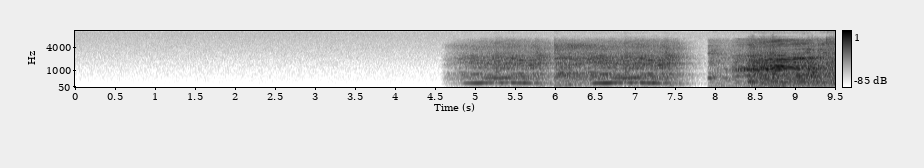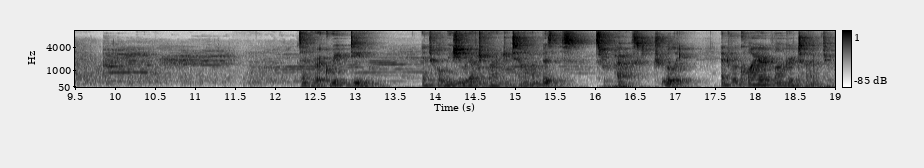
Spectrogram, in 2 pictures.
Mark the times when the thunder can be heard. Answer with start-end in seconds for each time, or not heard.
8.4-12.4.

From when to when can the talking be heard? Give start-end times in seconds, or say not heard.
12.3-18.9.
